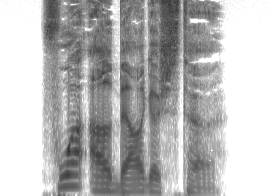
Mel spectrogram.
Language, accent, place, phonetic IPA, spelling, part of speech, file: German, Germany, Berlin, [ˈfoːɐ̯ʔaʁlˌbɛʁɡɪʃstə], vorarlbergischste, adjective, De-vorarlbergischste.ogg
- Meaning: inflection of vorarlbergisch: 1. strong/mixed nominative/accusative feminine singular superlative degree 2. strong nominative/accusative plural superlative degree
